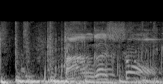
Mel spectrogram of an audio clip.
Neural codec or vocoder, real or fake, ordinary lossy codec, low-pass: none; real; none; none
